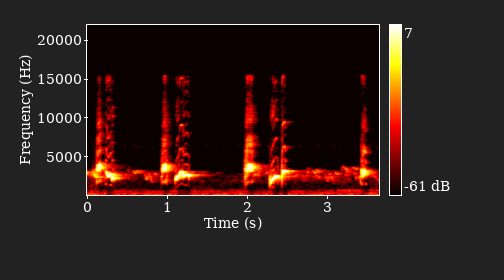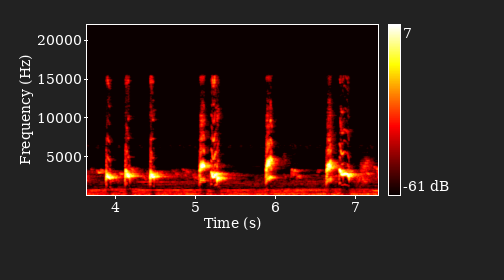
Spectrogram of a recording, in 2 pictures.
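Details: Morning chorus of sooty-headed bulbuls answering each other: a steady series of short, bubbly whistled phrases of two or three notes, roughly one phrase per second, with a faint low hum behind.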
